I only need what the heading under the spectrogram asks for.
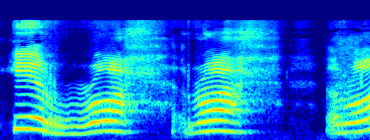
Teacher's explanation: तकरीर आनी चाहिए, वाइब्रेशन आनी चाहिए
